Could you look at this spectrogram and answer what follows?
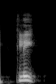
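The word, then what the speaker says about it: clique: অর্থাৎ আমরা দেখলাম যে তিনটা শব্দ কিউইভি একসাথে থাকলে তার উচ্চারণটা হয় ক্ষয় এর মতো। তারপরে সি এলআই কিউইভি। ক্লিক।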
